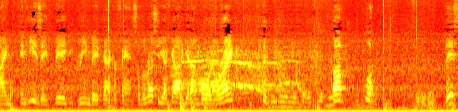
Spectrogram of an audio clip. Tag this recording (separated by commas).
Male speech, Narration, Speech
